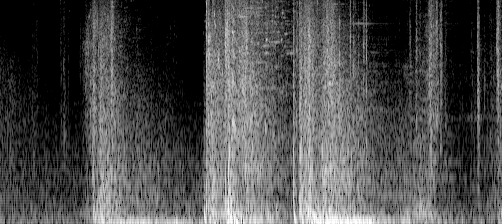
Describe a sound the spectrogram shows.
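Shotgun blasts boom close by.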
